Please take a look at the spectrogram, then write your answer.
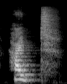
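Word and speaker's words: height: देबे हाई किंतु आको टी पड़िबे आको नाही हाइट ओके हाइट अर्थ उच्चता तापरे एठी देखंतु वे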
